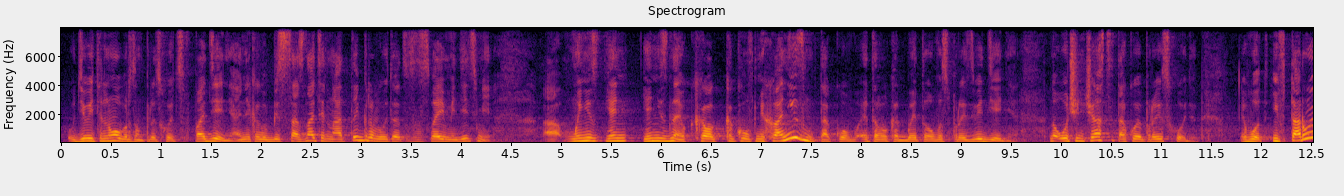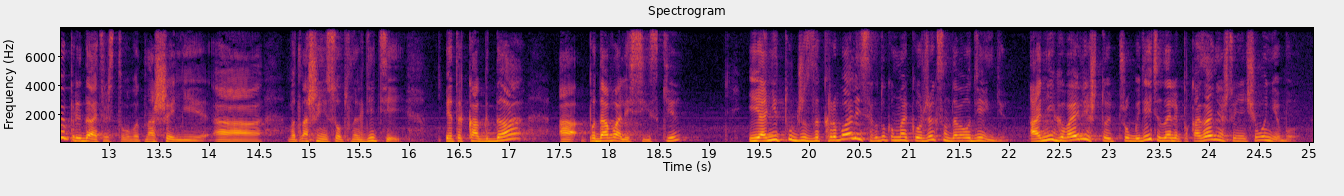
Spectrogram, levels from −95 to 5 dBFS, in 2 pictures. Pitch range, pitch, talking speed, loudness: 145-210 Hz, 175 Hz, 165 wpm, -22 LUFS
